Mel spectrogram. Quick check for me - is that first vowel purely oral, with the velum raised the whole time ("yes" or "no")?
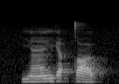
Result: no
